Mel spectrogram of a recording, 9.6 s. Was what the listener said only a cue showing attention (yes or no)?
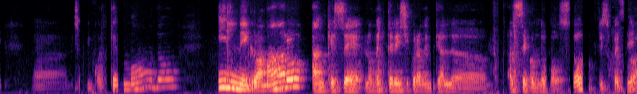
yes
